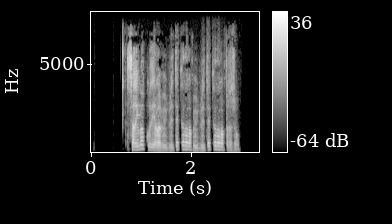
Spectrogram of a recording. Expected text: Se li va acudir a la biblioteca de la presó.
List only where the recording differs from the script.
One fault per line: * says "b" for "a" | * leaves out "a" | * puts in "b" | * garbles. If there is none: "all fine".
* puts in "biblioteca de"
